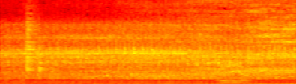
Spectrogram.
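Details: Chevrolet Vectra parked ten years: low, lumpy idle with uneven stumbling beat; misfire with dead cylinders because two fuel injectors were clogged and not delivering fuel.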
